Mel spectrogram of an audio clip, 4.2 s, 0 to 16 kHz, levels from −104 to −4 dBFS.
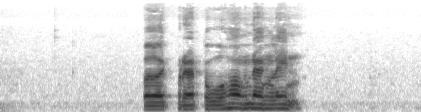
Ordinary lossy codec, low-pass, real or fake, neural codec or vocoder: MP3, 64 kbps; 14.4 kHz; fake; vocoder, 44.1 kHz, 128 mel bands every 256 samples, BigVGAN v2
